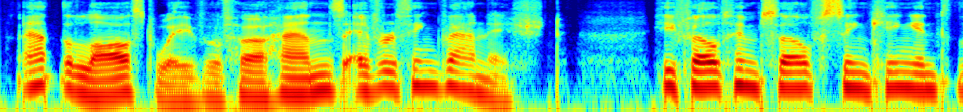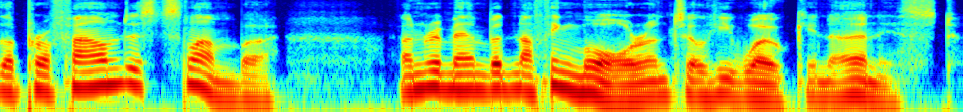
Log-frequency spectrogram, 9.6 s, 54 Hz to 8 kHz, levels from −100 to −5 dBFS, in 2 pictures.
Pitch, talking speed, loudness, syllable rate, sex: 130 Hz, 160 wpm, -17 LUFS, 5.4 syllables/s, male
